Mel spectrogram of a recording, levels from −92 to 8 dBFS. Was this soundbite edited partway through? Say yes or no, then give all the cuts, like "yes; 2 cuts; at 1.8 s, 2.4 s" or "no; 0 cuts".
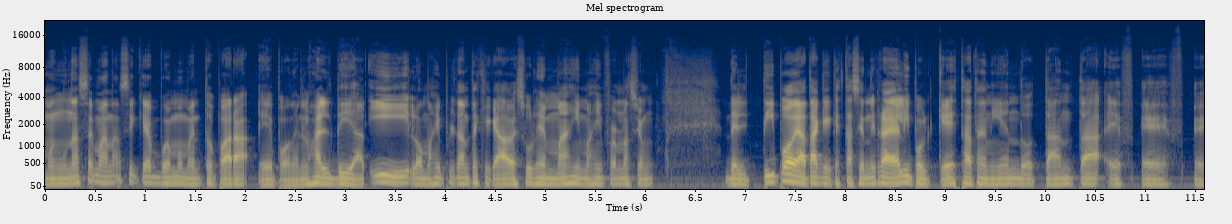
yes; 1 cut; at 3.2 s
